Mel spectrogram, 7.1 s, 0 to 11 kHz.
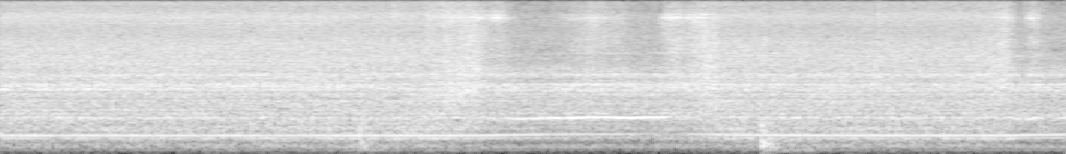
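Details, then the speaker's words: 1980s Electrolux Twin Turbo 500-series exclusive (1988 Z517 or 1989 Z521) with a 550 W motor, on a quick run test. Steady, even motor whine at one pitch with no rattle, scrape or surging. Motor runs healthy and suction is good. "Yeah, that sounds all right. No frrills, but then no disasters either."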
